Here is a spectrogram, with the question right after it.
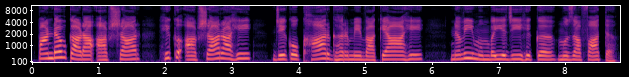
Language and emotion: Sindhi, neutral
